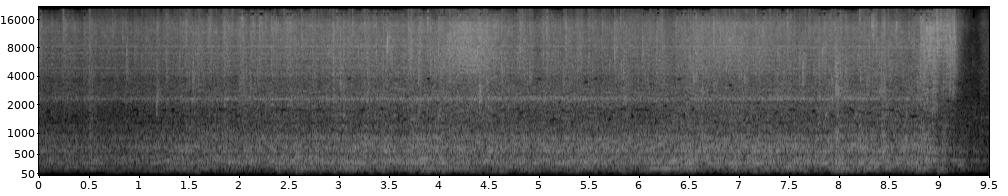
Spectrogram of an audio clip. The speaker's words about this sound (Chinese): 我先洗洗手。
